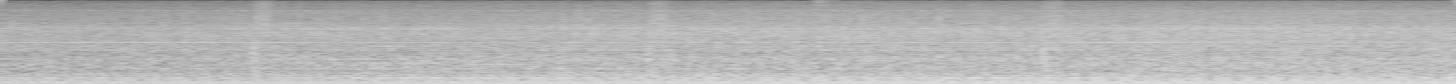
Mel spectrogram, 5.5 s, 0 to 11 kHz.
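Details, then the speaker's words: Car with P75 engine running a little rough at idle after work on wiring harness and a prior spark plug issue; lumpy, uneven beat with occasional stumbles; rough idle. "let's see let's see if it starts thankfully woo it is a little rough"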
